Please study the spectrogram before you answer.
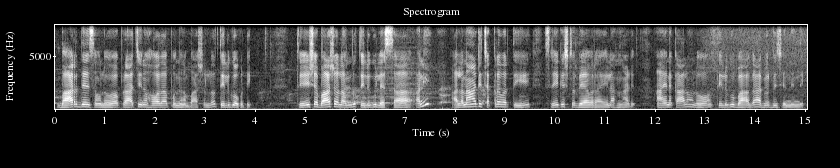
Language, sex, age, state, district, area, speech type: Telugu, female, 30-45, Andhra Pradesh, Bapatla, urban, spontaneous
